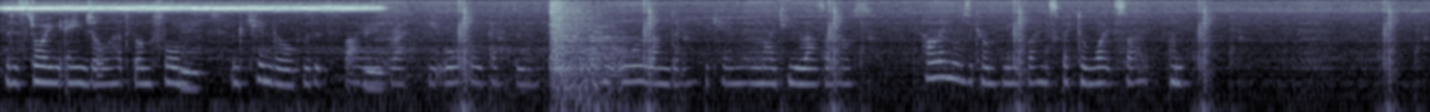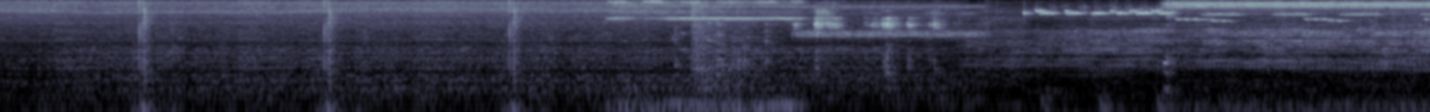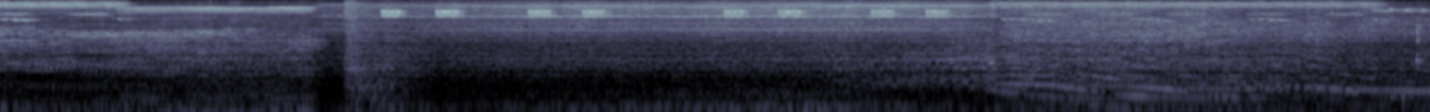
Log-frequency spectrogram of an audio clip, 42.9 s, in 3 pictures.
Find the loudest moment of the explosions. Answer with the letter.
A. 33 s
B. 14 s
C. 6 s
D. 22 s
C.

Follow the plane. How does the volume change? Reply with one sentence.
The loudness of the plane goes up.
